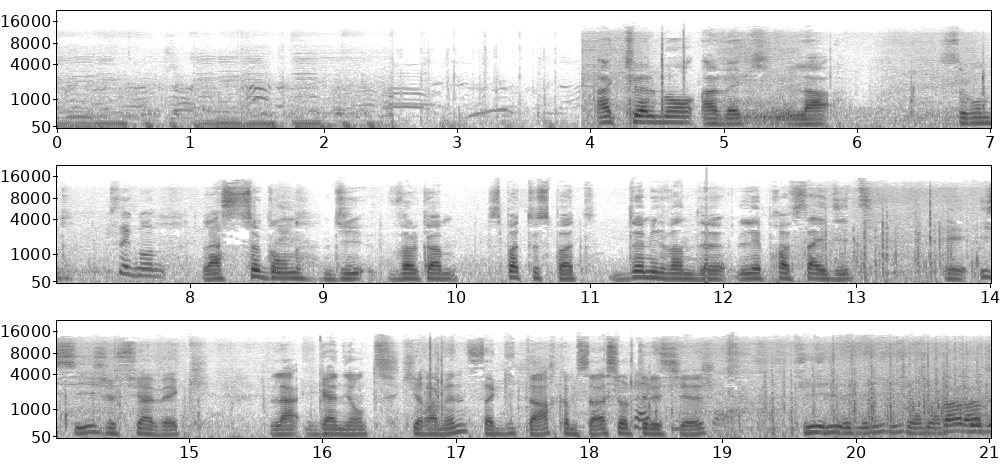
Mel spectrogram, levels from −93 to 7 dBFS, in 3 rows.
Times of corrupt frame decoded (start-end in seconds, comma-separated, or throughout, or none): 11.86-11.89, 15.97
